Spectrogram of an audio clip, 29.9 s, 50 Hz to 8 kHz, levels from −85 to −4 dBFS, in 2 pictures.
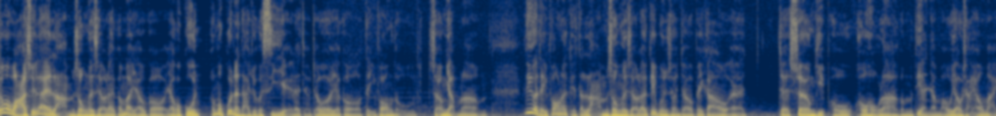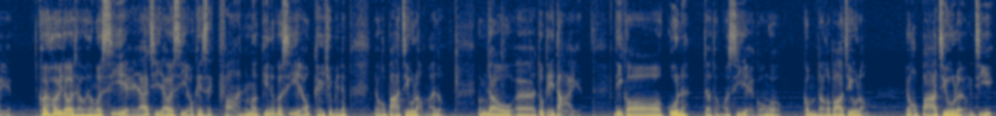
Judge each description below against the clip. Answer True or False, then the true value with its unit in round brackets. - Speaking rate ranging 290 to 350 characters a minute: True (305 characters per minute)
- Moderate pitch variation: False (6.3 semitones)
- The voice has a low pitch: True (110 Hz)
